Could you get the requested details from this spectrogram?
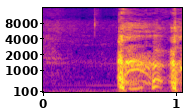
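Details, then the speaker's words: Adult man recovering from a respiratory illness, on antibiotics, gives a slight residual cough on the morning after his first good night's sleep: a cough. "так немножко кашель такой"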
